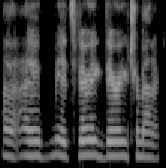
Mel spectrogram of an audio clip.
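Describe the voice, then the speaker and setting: A middle-aged woman speaking as a spiritual guide, telling personal stories in an expressive, upbeat way, laughing often and acting out the people she quotes. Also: medium pitch, normal speed, clean tone, dry recording, studio quality. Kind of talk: animated personal storytelling talk.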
